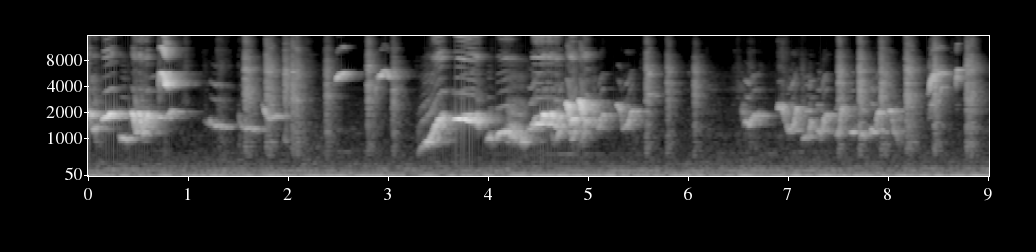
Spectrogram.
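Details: White-rumped shama song for prompting birds to sing: rich warbled whistles sliding up and down, broken by rapid clicking ticks, in phrases with short pauses.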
